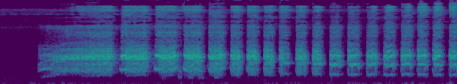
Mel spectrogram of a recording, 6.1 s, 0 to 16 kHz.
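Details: Caged female Sumatran red junglefowl cackling (ngekek) as she is about to lay eggs, recorded 24 December 2020; after brief silence, a steady train of harsh, harmonic clucks about two per second, growing shorter and more evenly spaced.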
